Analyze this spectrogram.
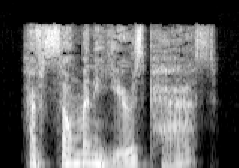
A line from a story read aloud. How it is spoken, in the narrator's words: He smiled sadly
